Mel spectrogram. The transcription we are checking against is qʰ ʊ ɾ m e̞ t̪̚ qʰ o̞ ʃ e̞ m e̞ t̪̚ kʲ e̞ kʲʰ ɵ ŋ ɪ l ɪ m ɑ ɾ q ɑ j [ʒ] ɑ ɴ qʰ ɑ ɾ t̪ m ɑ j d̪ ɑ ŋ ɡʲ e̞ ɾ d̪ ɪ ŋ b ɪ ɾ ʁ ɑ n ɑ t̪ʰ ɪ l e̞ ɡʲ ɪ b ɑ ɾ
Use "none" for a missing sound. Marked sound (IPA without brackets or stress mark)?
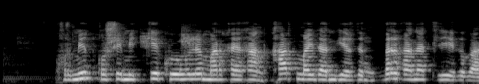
ʁ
